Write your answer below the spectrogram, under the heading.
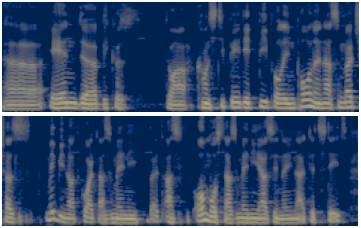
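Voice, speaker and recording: Here a man with a dark, mellow tone and medium pitch talks at a moderate pace with ordinary pitch variation. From Switzerland. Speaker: veterinary internist. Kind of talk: lecture.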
